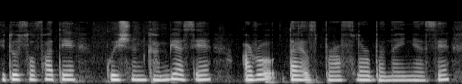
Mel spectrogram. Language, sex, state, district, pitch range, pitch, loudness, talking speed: Nagamese, female, Nagaland, Kohima, 200-220 Hz, 215 Hz, -17 LUFS, 180 wpm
